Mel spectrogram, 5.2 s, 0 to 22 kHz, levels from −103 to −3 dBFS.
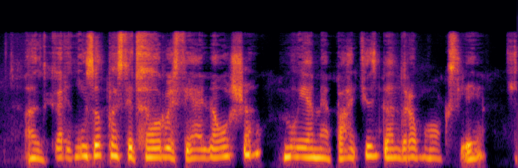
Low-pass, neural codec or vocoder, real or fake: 10.8 kHz; codec, 24 kHz, 1 kbps, SNAC; fake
